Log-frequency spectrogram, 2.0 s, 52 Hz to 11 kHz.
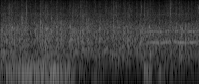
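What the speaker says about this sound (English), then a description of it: "let's give them a round of applause too" Dense, steady applause from the audience at a 5th and 6th grade school band spring concert, a broad wash of many hands clapping at once in a hall.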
